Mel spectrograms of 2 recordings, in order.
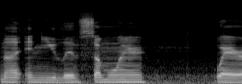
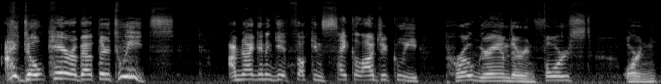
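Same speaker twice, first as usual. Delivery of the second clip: shouted, much higher and louder, furious; furious ranting shout; angry rant; 10 semitones higher, 4 dB louder than usual. Real, not acted. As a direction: blow up at the app makers. Ranting about the app changes.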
